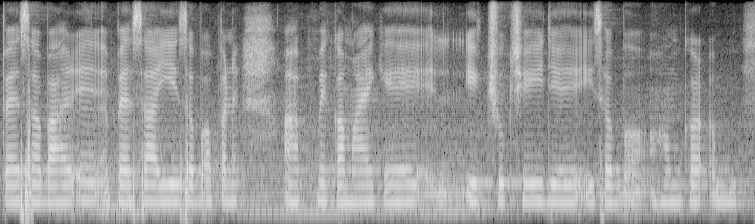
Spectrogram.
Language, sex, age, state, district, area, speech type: Maithili, female, 18-30, Bihar, Sitamarhi, rural, spontaneous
